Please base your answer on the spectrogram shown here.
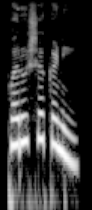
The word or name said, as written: ಪುರುಷಗುಣ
